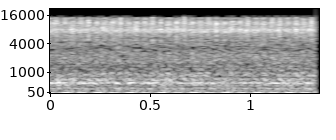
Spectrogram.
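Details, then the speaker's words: 2019 Nissan Terrano engine shaking at idle: uneven running, also audible at the exhaust; code DF061 reports a cylinder 3 misfire. "неравномерная работа на холостом ходу с выхлопной тоже слышно неравномерную работу есть она неровная работа"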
